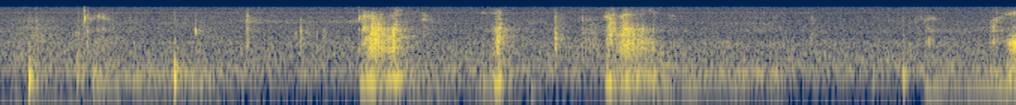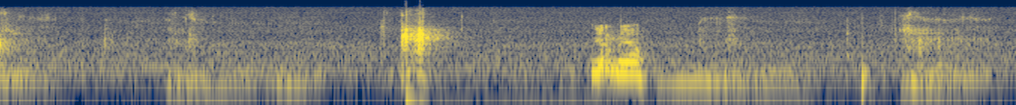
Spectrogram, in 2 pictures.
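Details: Female Siamese cat named Shiloh, born behind a grocery store and taken in as a kitten, playing indoors with a toy on a plastic stick; short harmonic yowls and growl-like calls in scattered bursts, with clicks and rattling knocks between.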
